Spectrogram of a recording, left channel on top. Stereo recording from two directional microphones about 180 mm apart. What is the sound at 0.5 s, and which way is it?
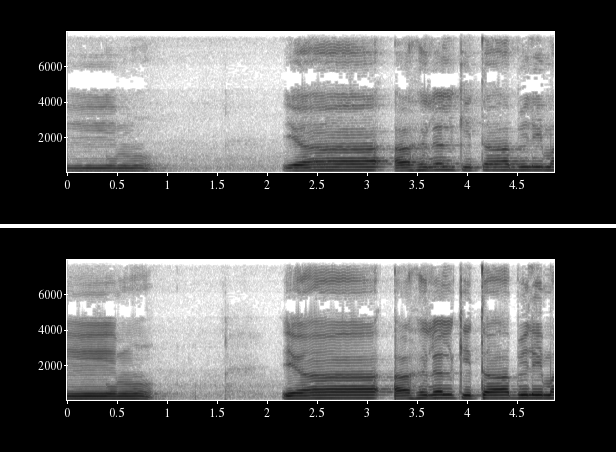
Speech, 35° right (ahead or behind).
